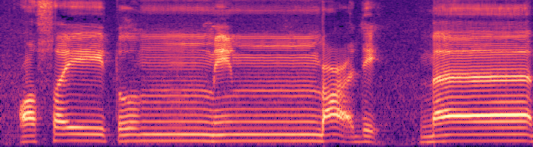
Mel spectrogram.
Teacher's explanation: مد منفصل ہے، 3 الف کی مقدار کے برابر کھینچ کر پڑھیں گے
